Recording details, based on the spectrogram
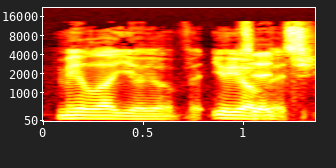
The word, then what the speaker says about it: Milla Jovovich: Mila Jovovich. I always say the name wrong. – Mila Jovovich.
